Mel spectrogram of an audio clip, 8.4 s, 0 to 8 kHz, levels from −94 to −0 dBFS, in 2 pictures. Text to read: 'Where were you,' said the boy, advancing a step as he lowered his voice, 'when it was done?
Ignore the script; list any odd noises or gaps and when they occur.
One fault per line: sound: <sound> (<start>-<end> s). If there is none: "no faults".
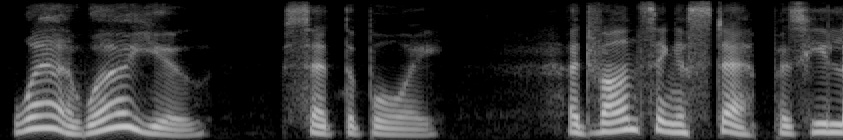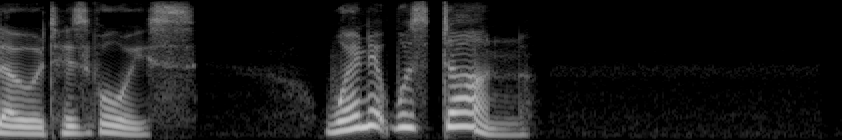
no faults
